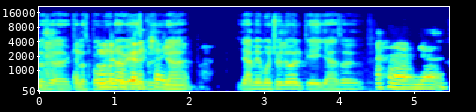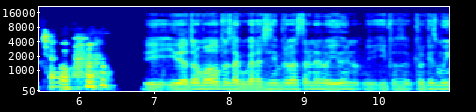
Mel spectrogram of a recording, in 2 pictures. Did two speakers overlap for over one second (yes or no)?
yes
